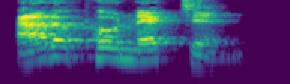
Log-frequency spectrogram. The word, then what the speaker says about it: adiponectin: And it secretes a very beneficial molecule called adiponectin. Adiponectin. And you can Google adiponectin, which is spelled just like it sounds, A-D-I-P-O-N-E-C-T-I-N.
